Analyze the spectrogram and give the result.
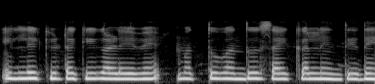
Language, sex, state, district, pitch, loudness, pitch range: Kannada, female, Karnataka, Bidar, 260 Hz, -13 LUFS, 255-270 Hz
